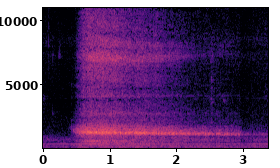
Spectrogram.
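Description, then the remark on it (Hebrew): A single long, slow deep breath, drawn in through the nose and out through the mouth during a relaxation meditation, lasting a couple of seconds, soft with a gentle airy hiss, then fading into quiet. No one speaks. “לקחת כמה נשימות עמוקות ומרגיעות, לשאוף דרך האף, לנשוף דרך הפה, כן, בדיוק ככה, ועוד נשימה.”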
